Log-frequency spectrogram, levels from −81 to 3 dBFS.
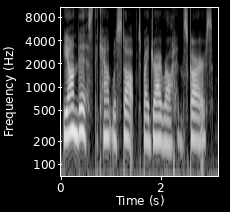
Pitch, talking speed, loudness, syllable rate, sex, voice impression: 215 Hz, 210 wpm, -18 LUFS, 4.1 syllables/s, female, feminine, slightly young, bright, clear, fluent, cute, calm, friendly, slightly sweet, kind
